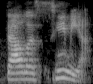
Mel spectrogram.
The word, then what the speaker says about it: thalassemia: Thalassemia.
